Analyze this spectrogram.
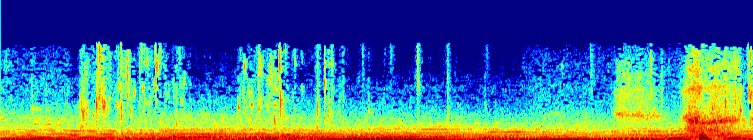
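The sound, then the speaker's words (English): Water runs steadily into a tub with small drips and sloshes, then a sudden splash as someone steps into the cold bath, followed by a sharp gasp. “I am no longer afraid, and soon this hard white sea is filled, and I step in.”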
